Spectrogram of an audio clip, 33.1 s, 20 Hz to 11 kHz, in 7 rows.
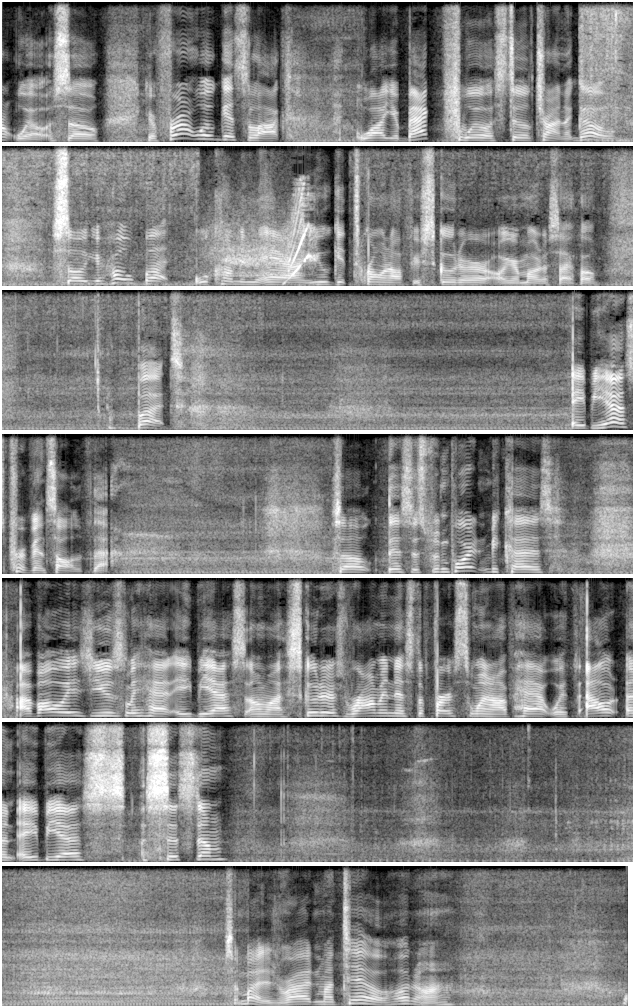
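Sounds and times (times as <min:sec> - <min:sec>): road and air noise: 0:00.7 - 0:01.3, 0:04.4 - 0:07.3, 0:09.2 - 0:13.8, 0:14.6 - 0:21.3, 0:24.0 - 0:33.0
scooter engine running: 0:02.0 - 0:03.5, 0:04.2 - 0:19.1, 0:23.8 - 0:33.0.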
